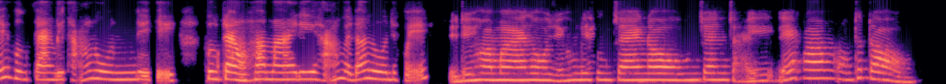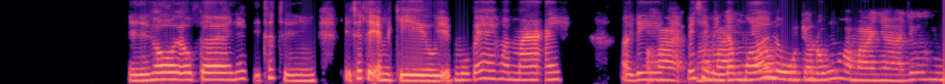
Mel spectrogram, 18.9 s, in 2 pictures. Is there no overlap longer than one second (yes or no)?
no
